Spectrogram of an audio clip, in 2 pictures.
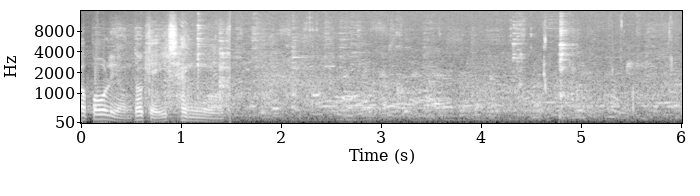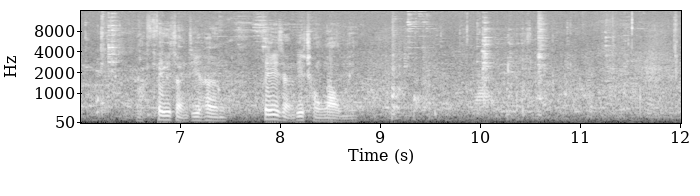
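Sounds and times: dining room chatter: 0:00.0 - 0:12.0.

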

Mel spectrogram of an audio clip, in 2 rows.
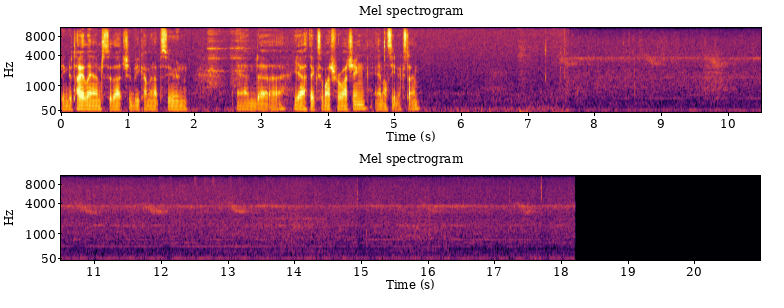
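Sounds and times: faint high hum: 0:00.0 - 0:18.2.

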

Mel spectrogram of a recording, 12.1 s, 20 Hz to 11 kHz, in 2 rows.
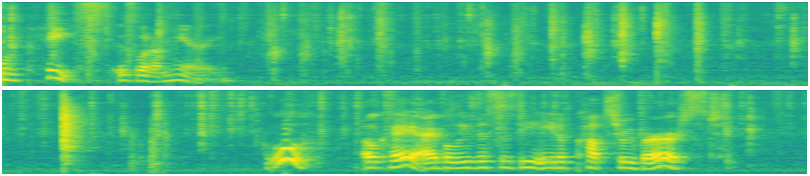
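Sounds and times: cards being shuffled: 0:00.6 - 0:07.0.

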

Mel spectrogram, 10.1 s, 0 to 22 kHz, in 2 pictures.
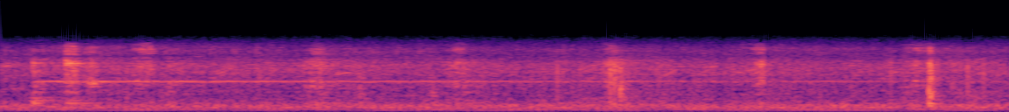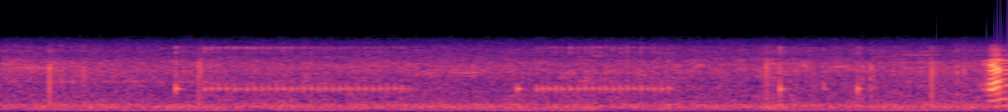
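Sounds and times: telephone ringing tone: 0:05.9 - 0:09.1.

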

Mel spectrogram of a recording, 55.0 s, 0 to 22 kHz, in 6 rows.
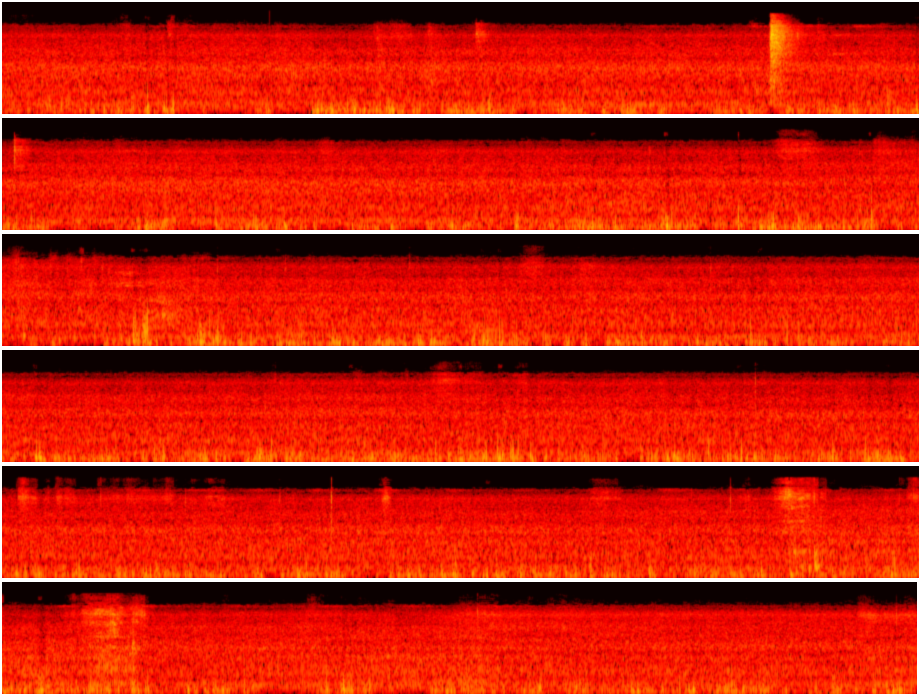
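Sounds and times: wind rumble on microphone: 0:00.0 - 0:55.0.

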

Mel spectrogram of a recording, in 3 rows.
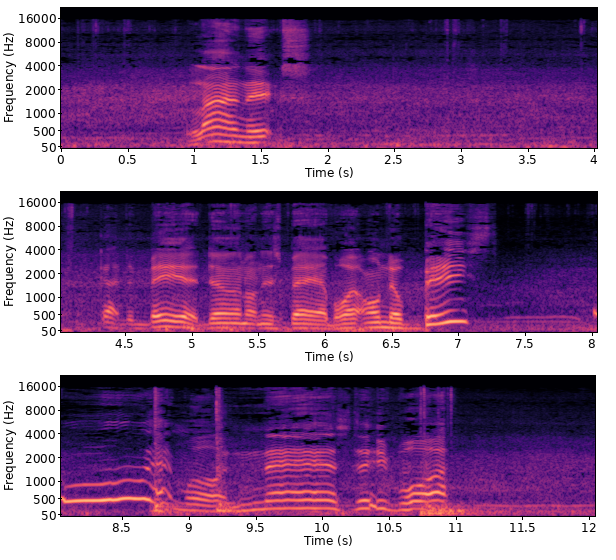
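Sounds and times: low rumble of vehicle noise: 0:00.0 - 0:12.0.

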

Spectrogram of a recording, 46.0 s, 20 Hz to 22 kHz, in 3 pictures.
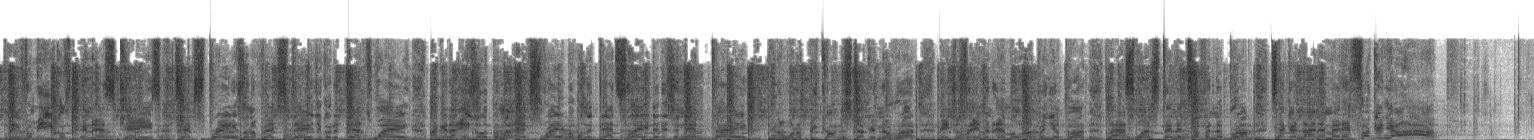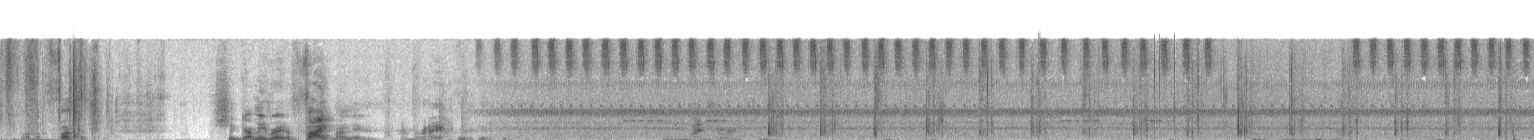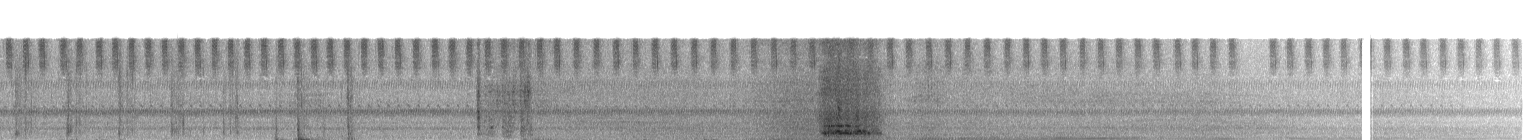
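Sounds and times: drift trike rolling past: 0:35.4 - 0:43.0.

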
